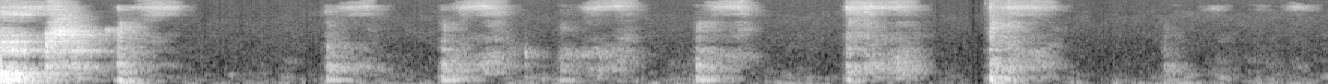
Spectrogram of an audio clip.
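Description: Faint, short scratches of a stylus drawing strokes on a digital drawing tablet, about seven or eight in a row, roughly two a second.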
